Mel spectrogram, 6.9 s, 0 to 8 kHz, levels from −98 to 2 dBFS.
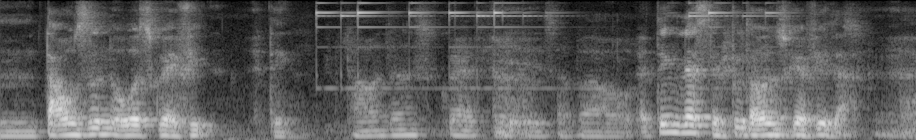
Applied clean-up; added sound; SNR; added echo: none; Bell; 15 dB; none.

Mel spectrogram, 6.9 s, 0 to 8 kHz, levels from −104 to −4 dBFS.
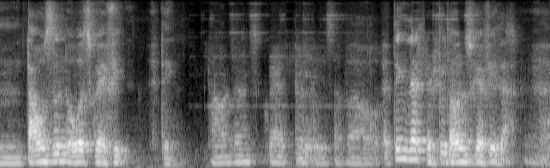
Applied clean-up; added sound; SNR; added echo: neural separator model SepFormer DNS4.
